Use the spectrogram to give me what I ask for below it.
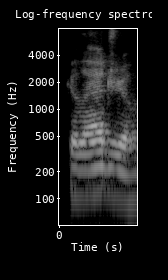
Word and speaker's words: Galadriel: lady bran who's that lady oh that's Lady Galadriel she's the lady of the wood Galadriel that's how you actually pronounce it okay what is the capital c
